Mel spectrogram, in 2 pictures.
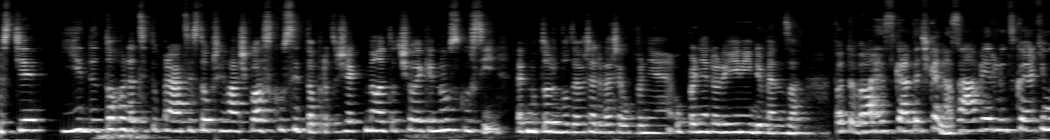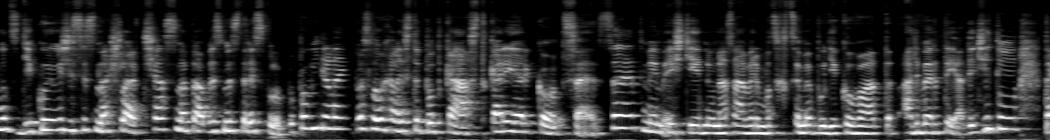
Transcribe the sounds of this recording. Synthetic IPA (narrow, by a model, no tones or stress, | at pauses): ɾoscɛjiːt̪̚dot̪oɦodat̪sɪt̪upɾaːt͡sɪst̪owpr̥ɪɦlaːʃkowaskusɪt̪̚ːo̞pɾot̪oʒɛjak̚t̪mɪlɛt̪ot͡ʃlovjɛkjɛdno̞wskusḭːt̪akmut̪ovot̪ɛvrɛd̪̚dvɛrɛupl̩ɲɛʔupl̩ɲɛdodɛjɪniːdɪmɛnzɛ | t̪ak̚t̪obɪlaɦɛskaːt̪ɛt͡ʃkanazaːvjɛɾlut͡skojaːcɪmot͡sɟɛkujʊʒɛsɪsnaʃlat͡ʃasnat̪oabɪsmɛsɪt̪adɪspolṵpopoviːdalɪposlowxalɪst̪ɛpo̞t̪kaːst̪kaɾɪjɛɾkot͡sɛ̰ːzɛt̪mɪmʔɛ̰ʃcɛjɛdnownazaːvjɛɾmot͡sxt͡sɛmɛpoɟɛkovat̪ʔadbɛɾt̪ɪʔa̰dɪd͡ʒɪt̪l̩t̪a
